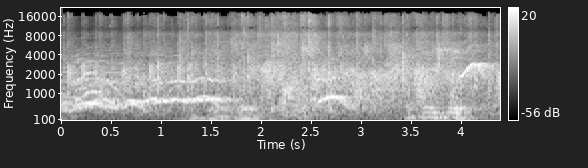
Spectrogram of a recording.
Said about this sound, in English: It gets better every time. I like that. And I automatically get an applause after that. Sometimes you don't get applause for shit. I'm automatically. I love that.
